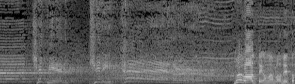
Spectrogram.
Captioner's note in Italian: Applauso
